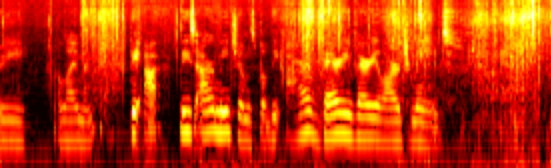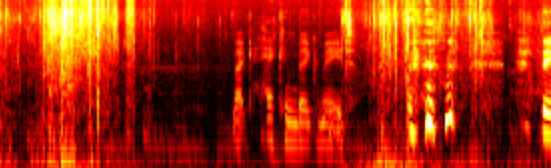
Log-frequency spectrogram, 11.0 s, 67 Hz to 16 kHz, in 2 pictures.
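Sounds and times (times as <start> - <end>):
plastic backing crinkling: 0.0 - 7.6, 9.0 - 11.0.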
